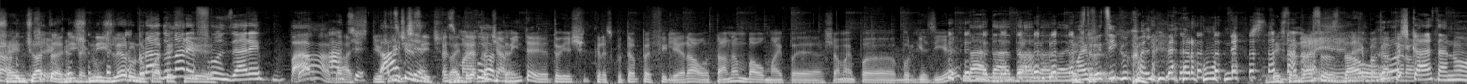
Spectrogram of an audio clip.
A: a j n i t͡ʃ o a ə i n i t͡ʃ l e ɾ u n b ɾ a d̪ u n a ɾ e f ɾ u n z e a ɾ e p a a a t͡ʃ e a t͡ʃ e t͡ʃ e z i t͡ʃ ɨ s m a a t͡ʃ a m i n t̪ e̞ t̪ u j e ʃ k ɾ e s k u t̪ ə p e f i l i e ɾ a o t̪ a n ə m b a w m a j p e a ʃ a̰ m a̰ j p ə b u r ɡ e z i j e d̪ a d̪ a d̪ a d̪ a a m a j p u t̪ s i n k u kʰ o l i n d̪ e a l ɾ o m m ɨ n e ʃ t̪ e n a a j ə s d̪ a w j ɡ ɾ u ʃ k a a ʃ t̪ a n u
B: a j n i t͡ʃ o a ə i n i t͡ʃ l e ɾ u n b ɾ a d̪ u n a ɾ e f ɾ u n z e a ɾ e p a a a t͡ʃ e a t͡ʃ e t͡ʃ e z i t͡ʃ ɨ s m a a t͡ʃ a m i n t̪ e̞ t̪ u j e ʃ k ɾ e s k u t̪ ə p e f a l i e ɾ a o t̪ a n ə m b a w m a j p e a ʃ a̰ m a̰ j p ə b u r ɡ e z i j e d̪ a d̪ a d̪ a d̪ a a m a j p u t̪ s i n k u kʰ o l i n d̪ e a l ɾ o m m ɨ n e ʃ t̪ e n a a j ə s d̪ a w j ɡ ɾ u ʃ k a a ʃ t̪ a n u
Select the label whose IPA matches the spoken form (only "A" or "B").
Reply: A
